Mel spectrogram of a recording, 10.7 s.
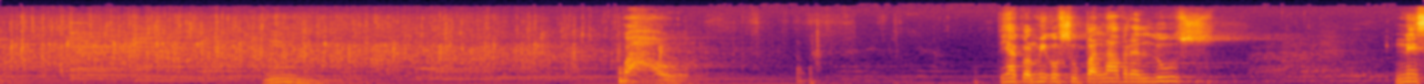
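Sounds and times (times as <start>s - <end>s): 
audience applauding loudly: 0.0s - 5.6s
speech: 2.0s - 2.6s, 4.7s - 5.3s, 7.5s - 9.2s, 10.4s - 10.6s.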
